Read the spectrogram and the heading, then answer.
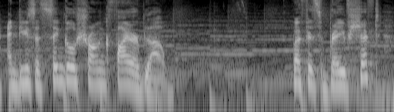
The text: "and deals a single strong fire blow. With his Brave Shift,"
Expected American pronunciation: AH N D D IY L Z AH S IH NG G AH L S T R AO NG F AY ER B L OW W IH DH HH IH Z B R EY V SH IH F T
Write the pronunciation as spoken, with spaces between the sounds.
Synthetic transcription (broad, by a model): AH N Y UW Z AH S IH NG G AH L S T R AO NG F AY ER B L OW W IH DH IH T B R EY V SH IH F T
